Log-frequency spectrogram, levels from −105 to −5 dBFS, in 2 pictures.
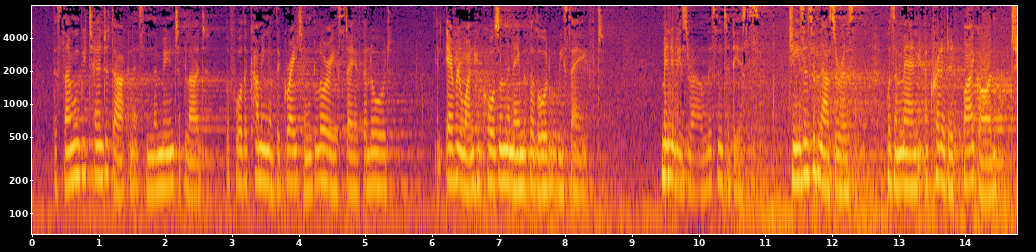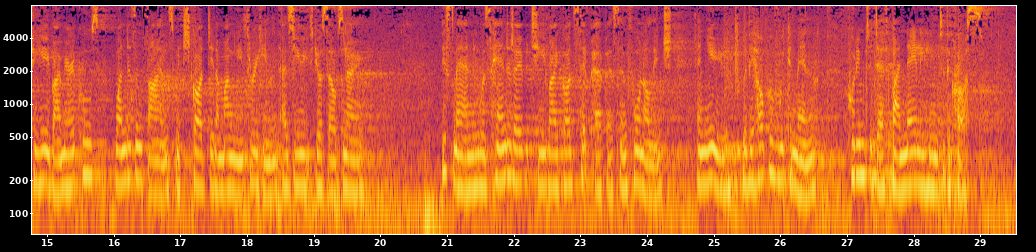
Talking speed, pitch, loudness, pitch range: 205 wpm, 175 Hz, -19 LUFS, 155-185 Hz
